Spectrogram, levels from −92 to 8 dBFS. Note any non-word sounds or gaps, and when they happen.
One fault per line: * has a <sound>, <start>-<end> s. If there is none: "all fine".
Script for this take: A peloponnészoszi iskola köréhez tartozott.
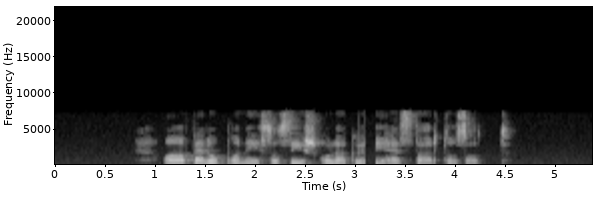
* has a dropout, 3.1-3.2 s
